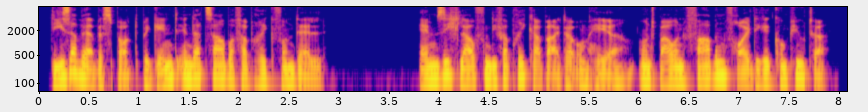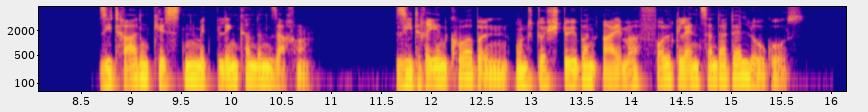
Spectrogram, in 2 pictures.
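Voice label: DE Narration, German; GoLocalise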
